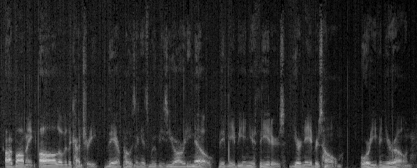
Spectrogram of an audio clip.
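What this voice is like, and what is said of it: Put-on dramatic announcer voice. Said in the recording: “Why are you doing that voice? ... I thought it made me sound cool.”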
